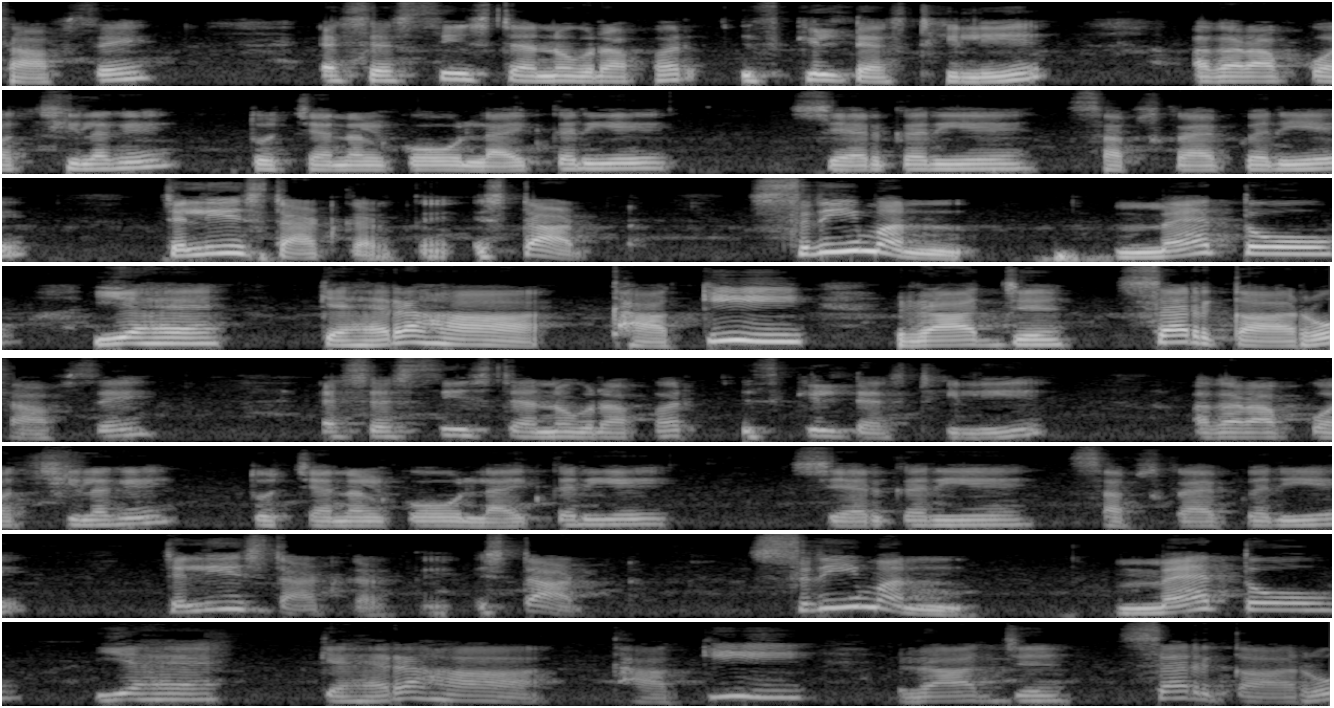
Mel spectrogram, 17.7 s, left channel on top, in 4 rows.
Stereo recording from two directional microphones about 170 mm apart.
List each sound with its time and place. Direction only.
0.0 s speech: 35° left (ahead or behind)
1.7 s speech: 20° left (ahead or behind)
2.0 s speech: 30° left (ahead or behind)
3.9 s speech: 30° left (ahead or behind)
13.7 s speech: 50° left (ahead or behind)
